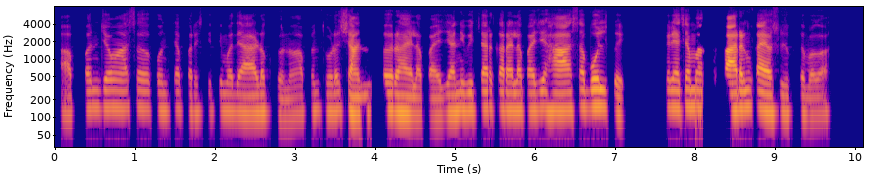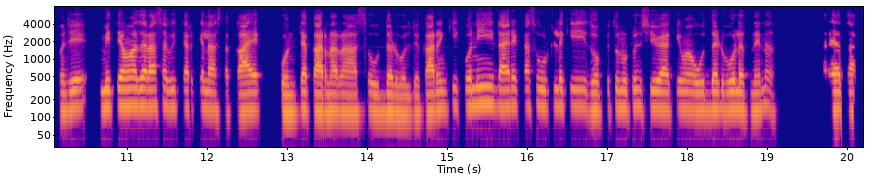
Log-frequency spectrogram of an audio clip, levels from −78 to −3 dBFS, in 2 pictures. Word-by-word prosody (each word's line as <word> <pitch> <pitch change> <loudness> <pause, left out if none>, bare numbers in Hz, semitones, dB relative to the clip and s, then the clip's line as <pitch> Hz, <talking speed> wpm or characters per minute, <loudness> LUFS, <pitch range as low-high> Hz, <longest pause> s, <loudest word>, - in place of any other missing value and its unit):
आपण 145 +1 -7
जेव्हा 145 0 -2
असं 145 0 -6
कोणत्या 135 +1 -8
परिस्थितीमध्ये 125 0 -7
अडकतो 120 -1 -2
ना, 105 +2 -9
आपण 125 +3 -10
थोडं 125 0 -4
शांत 120 +1 0
राहायला 120 -3 +1
पाहिजे. 110 +3 -4
आणि 125 +2 -1
विचार 135 +2 -2
करायला 135 -1 +1
पाहिजे, 135 +2 -1
हा 130 -1 +5
असा 135 +3 -2
बोलतोय, 150 -6 +2 0.6
तर 150 - -4
याच्यामागचं 150 0 -1 0.2
कारण 140 +3 +7
काय 140 -2 +6
असू 125 0 -6
शकतं? 120 0 -9
बघा, 110 +1 -5 0.5
म्हणजे 145 +3 +1 0.2
मी 150 - +5
तेव्हा 160 0 +6
जर 155 0 +5
असा 155 +1 +3
विचार 150 0 -4
केला 145 -2 +1
असता 130 -1 -5
काय, 130 +1 +5 0.3
कोणत्या 125 +2 +1
कारणाने 130 -1 +5
असं 120 +2 -6
उद्धट 125 0 0
बोलतोय? 120 0 -3
कारण 130 +2 +4
की 160 - -7
कोणीही 165 +2 +2
डायरेक्ट 155 0 +2
असं 155 0 -4
उठलं 150 +1 -2
की 155 -1 -3
झोपेतून 135 +2 -3
उठून 150 +2 -3
शिव्या 140 +1 +2
किंवा 140 -1 0
उद्धट 135 +1 0
बोलत 135 -1 +1
नाही 130 0 -1
ना. 155 0 -5
अरे 125 +2 -5
आता 140 0 -1
135 Hz, 170 wpm, -25 LUFS, 125-145 Hz, 0.6 s, कारण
